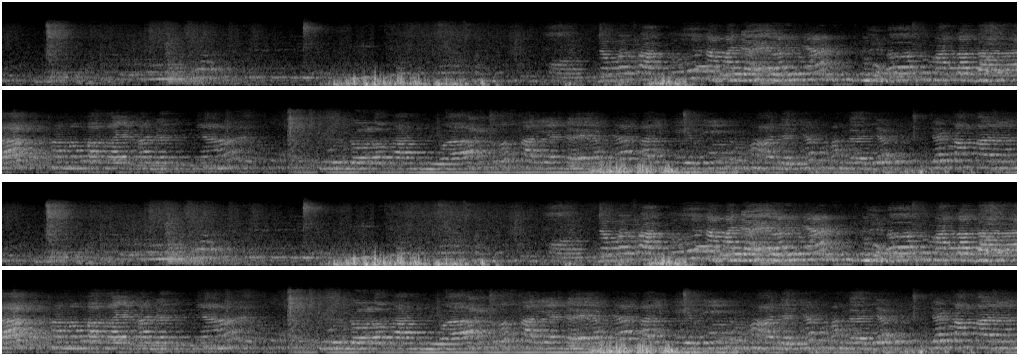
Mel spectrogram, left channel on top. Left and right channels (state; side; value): quieter; left; 3.2 dB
